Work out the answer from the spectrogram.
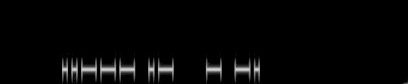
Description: Morse code, heard as a keyed tone, about 25 wpm, 700 Hz. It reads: 2A TN
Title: Field Day Exchanges - 25wpm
